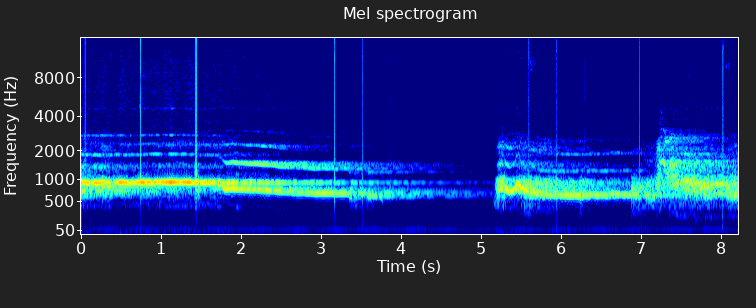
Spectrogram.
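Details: A gray wolf (Canis lupus) gives two long, drawn-out howls, the first sliding slowly downward and fading away.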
